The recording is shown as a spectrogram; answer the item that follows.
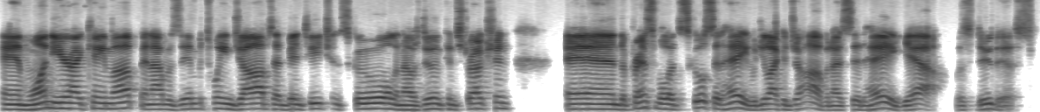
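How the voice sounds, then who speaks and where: A middle-aged man from Oklahoma talks over a remote call, his voice bright and placed a little high. He rambles through his stories in a folksy way, dropping in "uh" and starting sentences over. It comes across as easy, unhurried conversation. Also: steady tone, poor audio. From Oklahoma, USA. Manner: rambling and folksy, frequent "uh" and restarts. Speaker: guest, outdoor writer. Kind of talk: casual storytelling interview.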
